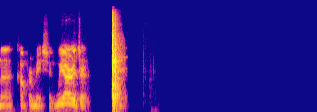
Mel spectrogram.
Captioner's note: gavel bangs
